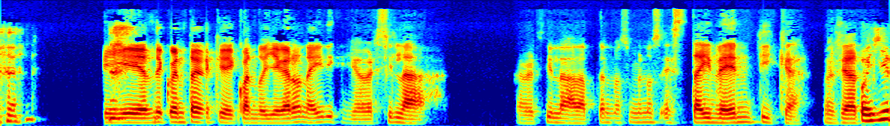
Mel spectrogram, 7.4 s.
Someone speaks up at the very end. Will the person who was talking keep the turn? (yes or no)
no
